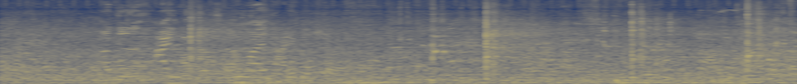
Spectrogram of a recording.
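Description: A shuttlecock is struck with a racket in sharp pops.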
